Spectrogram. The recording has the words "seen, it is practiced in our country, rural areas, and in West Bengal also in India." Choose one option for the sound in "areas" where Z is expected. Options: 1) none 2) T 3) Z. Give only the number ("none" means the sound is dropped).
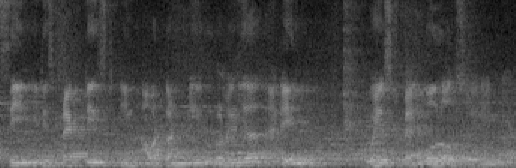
1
